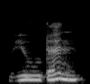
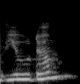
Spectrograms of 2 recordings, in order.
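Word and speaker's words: व्यूढं: Otherwise, you have to pronounce Drishtva tu Pandava Nikam Vyudhan. We can't say Vyudham Duryodhanastada. It is also uncomfortable in pronunciation. We have to pronounce like this. Vyudhan Duryodhanastada, then it is easy.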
